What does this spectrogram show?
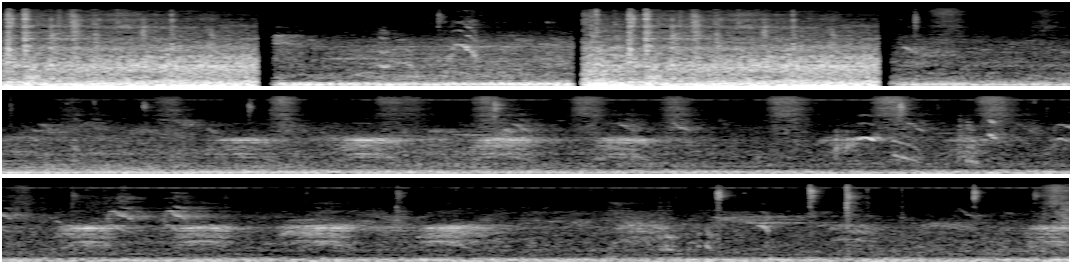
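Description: Loud rumbling noise in short stretches that break off abruptly, then quieter harsh bird calls repeating about twice a second for several seconds.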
